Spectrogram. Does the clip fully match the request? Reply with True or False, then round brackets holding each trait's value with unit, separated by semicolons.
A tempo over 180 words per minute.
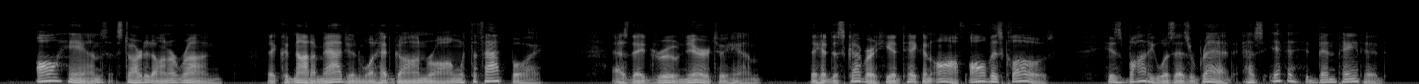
True (190 wpm)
